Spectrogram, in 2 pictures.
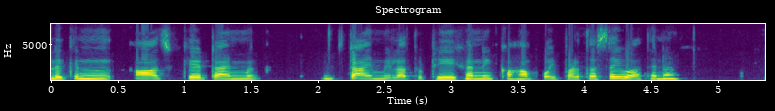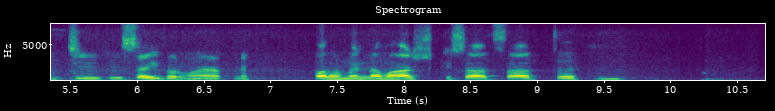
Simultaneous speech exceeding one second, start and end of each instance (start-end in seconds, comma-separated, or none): none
